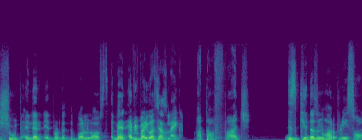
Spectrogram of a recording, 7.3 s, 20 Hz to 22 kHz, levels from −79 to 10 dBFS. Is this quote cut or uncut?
cut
